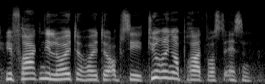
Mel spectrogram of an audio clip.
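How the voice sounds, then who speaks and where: A woman reporter doing chatty vox pop interviews on a city street for regional TV, bubbly and quick to laugh. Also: on the high side, fairly bright tone. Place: city street outdoors with trams. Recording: faint street noise outdoors.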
